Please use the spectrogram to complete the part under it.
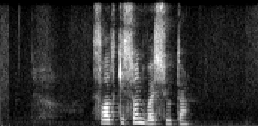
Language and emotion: Russian, neutral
